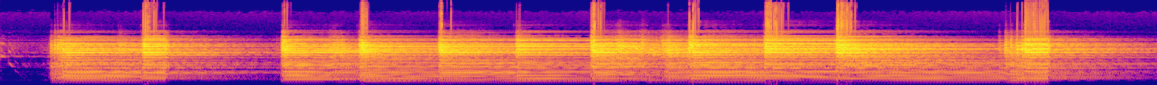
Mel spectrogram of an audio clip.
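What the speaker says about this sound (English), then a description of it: "And here's the reverb on its own." Baritone guitar through a Destiverb pedal's spring reverb setting, playing a slow series of strummed chords with wobbly, washy spring modulation and long decaying tails.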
